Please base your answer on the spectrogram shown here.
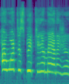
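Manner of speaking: very high, loud, shrill newborn squeal. Joking about a newborn in the hospital room, voicing the tiny baby very high-pitched. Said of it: "Very high pitched".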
